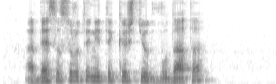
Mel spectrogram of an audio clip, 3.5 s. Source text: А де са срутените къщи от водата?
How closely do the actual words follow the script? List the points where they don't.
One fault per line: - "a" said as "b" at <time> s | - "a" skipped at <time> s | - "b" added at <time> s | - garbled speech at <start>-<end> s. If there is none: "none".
none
